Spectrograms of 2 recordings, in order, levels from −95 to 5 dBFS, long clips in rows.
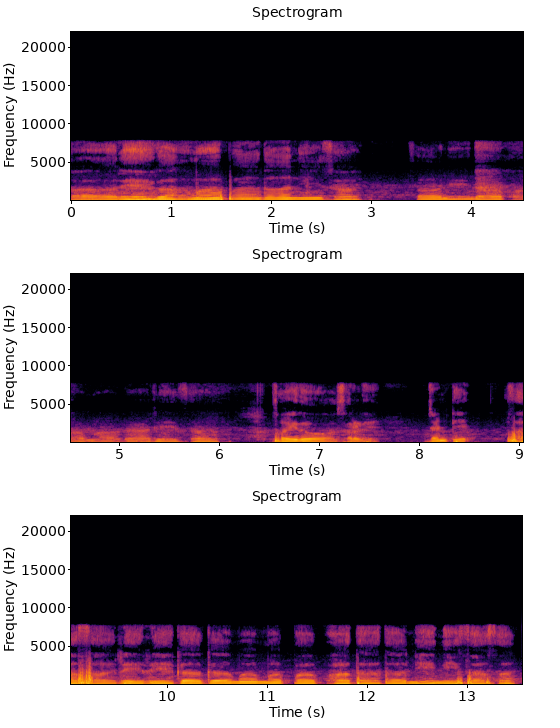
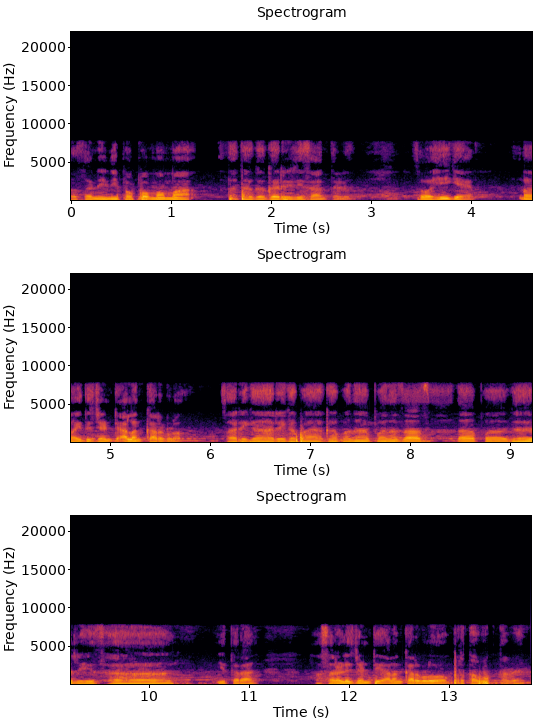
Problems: background sounds at intervals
